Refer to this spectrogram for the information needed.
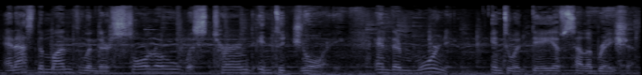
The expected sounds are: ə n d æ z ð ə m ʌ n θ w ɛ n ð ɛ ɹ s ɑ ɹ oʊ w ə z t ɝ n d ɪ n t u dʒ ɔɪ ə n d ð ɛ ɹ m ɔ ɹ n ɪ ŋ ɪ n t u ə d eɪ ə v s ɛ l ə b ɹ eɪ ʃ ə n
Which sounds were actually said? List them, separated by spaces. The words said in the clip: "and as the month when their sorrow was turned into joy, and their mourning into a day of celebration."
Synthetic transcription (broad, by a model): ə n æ s ð ə m ʌ n θ w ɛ n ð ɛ ɹ s ɑ ɹ oʊ w ə z t ɝ n d ɪ n t u dʒ ɔɪ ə n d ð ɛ ɹ m ɔ ɹ n ɪ ŋ ɪ n t u ə d eɪ ə v s ɛ l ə b ɹ eɪ ʃ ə n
